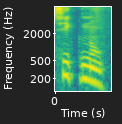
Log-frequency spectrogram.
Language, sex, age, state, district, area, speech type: Nepali, female, 60+, West Bengal, Jalpaiguri, rural, read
